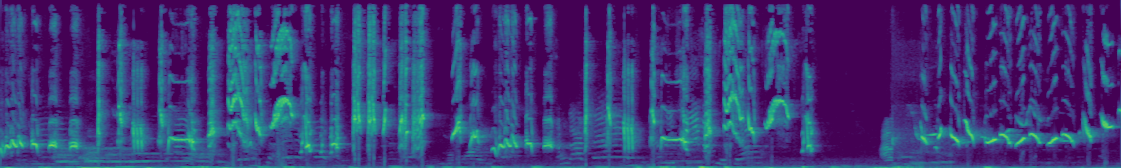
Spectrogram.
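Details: Magpie-robin singing with tail fanned, to rouse other magpie-robins into singing: fast, harsh chattering notes and twitters, then rising and falling whistled phrases, with a constant low hum behind.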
